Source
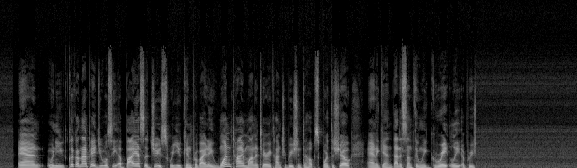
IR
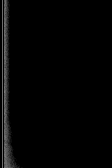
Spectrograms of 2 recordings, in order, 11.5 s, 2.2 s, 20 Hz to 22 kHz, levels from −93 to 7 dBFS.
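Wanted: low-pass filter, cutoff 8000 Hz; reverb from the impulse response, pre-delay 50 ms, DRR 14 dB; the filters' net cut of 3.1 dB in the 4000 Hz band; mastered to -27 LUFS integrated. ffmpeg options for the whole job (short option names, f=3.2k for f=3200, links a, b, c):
-filter_complex "[0:a]lowpass=8k,equalizer=f=4k:t=o:g=-4,asplit=2[a][b];[1:a]atrim=start_sample=2205,adelay=50[c];[b][c]afir=irnorm=-1:irlink=0,volume=-15.5dB[d];[a][d]amix=inputs=2:normalize=0,volume=2dB"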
